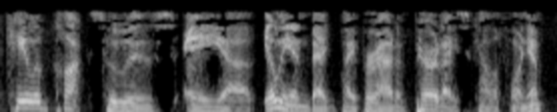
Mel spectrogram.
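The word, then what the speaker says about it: uilleann: It's pronounced Ilian. It's U-I-L-L-E-A-N-N.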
